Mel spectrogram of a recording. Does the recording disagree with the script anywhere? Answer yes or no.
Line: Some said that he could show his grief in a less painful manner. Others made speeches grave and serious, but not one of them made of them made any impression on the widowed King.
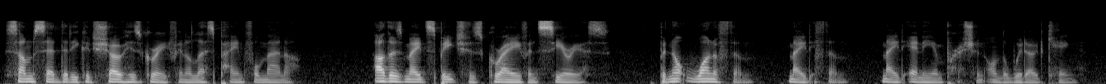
no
